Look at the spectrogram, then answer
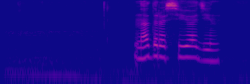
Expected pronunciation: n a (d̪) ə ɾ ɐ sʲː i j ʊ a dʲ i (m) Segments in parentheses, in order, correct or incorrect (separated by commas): correct, incorrect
